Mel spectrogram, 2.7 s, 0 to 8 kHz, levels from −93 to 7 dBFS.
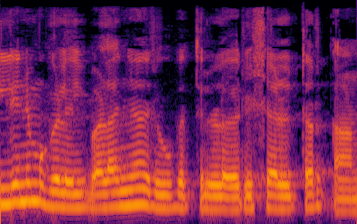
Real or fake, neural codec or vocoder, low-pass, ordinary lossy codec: real; none; 7.2 kHz; AAC, 32 kbps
